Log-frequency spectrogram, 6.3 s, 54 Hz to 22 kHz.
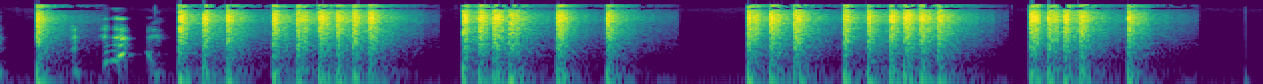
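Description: Jingle from the Atari 7800 homebrew game Armor Attack 2: harsh, noisy electronic bursts fired in rapid rattling runs like machine-gun fire, grouped into a few loud sections split by brief pauses, opening with some short sweeping tones.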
